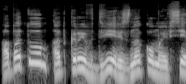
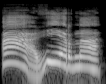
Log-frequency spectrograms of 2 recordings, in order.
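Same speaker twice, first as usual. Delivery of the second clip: eager agreement; 8 semitones higher, much slower than usual. A narrator's reading. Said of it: "закивал колдун".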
